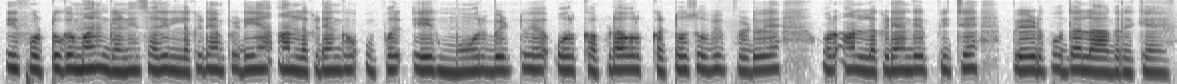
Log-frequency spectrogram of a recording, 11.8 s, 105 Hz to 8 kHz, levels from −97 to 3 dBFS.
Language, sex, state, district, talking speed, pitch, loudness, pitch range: Marwari, female, Rajasthan, Nagaur, 170 wpm, 220 Hz, -24 LUFS, 215-230 Hz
